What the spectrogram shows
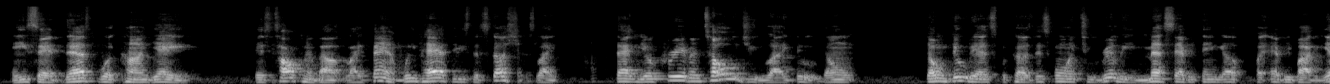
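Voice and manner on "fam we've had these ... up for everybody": normal talking voice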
